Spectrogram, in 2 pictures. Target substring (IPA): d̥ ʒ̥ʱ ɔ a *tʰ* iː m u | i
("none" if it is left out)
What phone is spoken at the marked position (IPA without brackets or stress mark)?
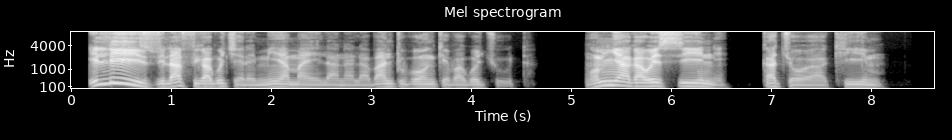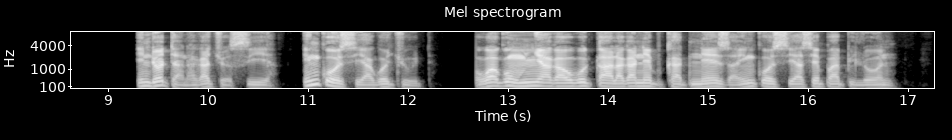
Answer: kʰ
